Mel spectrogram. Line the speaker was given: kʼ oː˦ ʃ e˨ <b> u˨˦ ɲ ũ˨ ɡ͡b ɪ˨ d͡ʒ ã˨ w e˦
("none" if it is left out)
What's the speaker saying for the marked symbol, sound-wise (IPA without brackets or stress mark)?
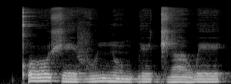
v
